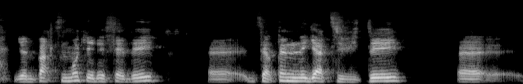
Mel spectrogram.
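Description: Fairly slow and fairly even in intonation, a man speaks with a fairly high pitch. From Quebec, Abitibi-Témiscamingue. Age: 30s. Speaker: event and wine industry worker, suicide attempt survivor. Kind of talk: personal testimony. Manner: halting, repeats words.

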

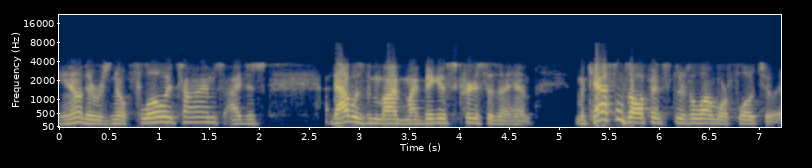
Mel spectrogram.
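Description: This is a normal speaking voice with an American accent and ordinary pitch variation. The pace is fairly quick, and the loudness swings a lot. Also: man. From Texas. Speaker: college sports writer. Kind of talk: casual interview.

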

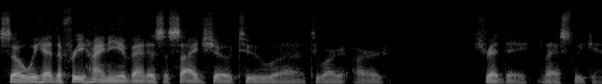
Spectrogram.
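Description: A man speaks with an American accent at a very deep, low pitch and a fairly slow pace. His intonation is fairly even, and the recording is very clean with a silent background. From US Midwest, Ohio near Cincinnati. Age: 70s. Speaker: retired FBI agent. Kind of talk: interview. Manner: hesitant, many fillers.

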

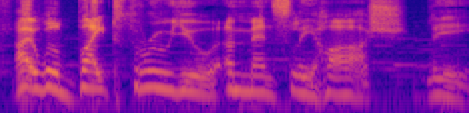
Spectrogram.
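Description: A man uses a put-on character voice pitched high. Faint music plays in the background. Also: fairly slow pace. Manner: menacing, mock-threatening.

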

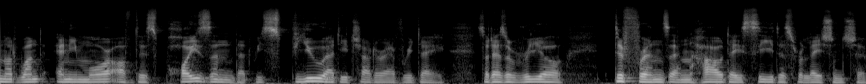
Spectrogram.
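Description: A man with a non-native accent and ordinary pitch variation, on a very clean recording with a silent background. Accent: noticeable non-native. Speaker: podcast host, Eurovision commentator. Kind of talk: solo review and commentary podcast. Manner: animated, enthusiastic.

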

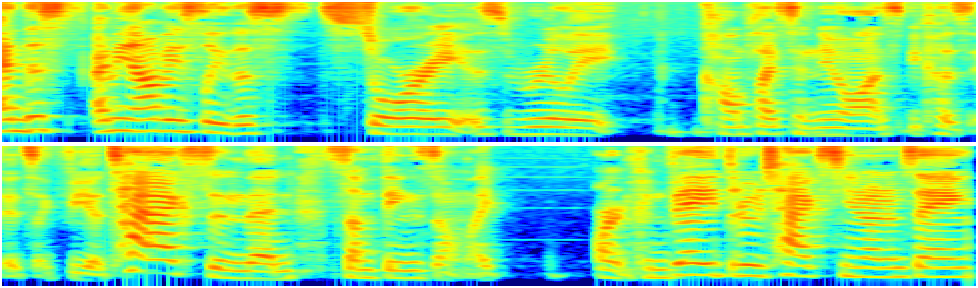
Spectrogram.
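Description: An unremarkable speaking voice at a moderate pace with lively intonation. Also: woman, medium pitch for a woman. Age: 20s. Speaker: guest. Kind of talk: casual chat.

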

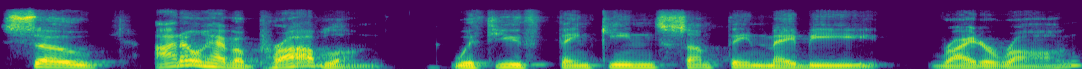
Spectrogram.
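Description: A man with a plain, everyday voice speaks at a fairly slow pace over a quiet background. His pitch is medium, with ordinary variation. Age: 40s. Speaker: pastor. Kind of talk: interview conversation.

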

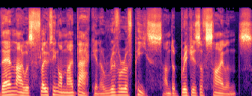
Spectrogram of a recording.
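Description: An unremarkable speaking voice moves at a moderate rate, its pitch varying in an ordinary way. Behind it is total silence on a very clean recording. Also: man, medium pitch for a man. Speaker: audiobook-style reader of an essay. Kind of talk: literary memoir reading, first-person prison narrative read aloud. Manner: measured, reflective, contemplative.

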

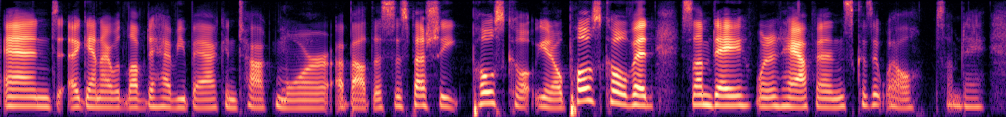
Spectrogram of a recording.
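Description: An unremarkable speaking voice at a fairly quick pace with ordinary pitch variation, dry and close with no echo, on a very clean recording with a silent background. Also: woman, medium pitch for a woman, hardly any pauses. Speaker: podcast host and singing teacher. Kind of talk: casual interview chat.

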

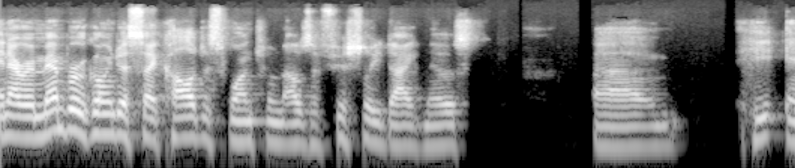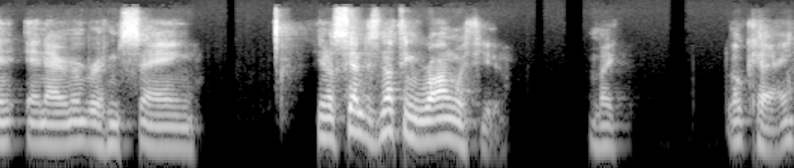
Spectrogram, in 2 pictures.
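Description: Over a quiet background, a man with medium pitch talks at a fairly quick pace yet leaves long, frequent pauses. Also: ordinary pitch variation. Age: 40s. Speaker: coach and speaker. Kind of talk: casual interview conversation. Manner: halting, many repeated words.

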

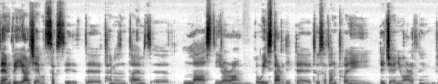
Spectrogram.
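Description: A man's fairly low voice with a Japanese accent, lively intonation, a fairly slow pace, hardly any pauses, and a very clean recording over a silent background. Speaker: furry convention staff member. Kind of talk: interview. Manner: halting.

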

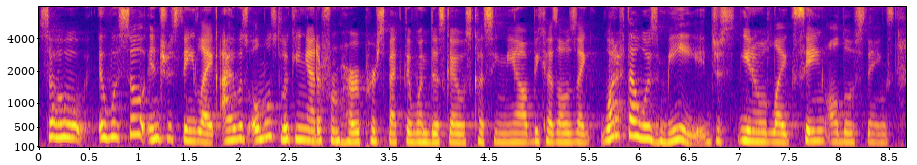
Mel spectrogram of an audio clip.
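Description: Noticeable noise sits in the background. A woman speaks with lively intonation. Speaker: solo podcast host. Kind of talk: casual solo monologue.

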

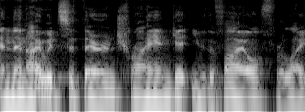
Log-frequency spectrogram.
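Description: A somewhat breathy man with an American accent, fairly low in pitch, with monotone, flat intonation at a moderate pace, on a very clean recording with a silent background. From Southwest Illinois. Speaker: podcast co-host. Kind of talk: casual chat.

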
